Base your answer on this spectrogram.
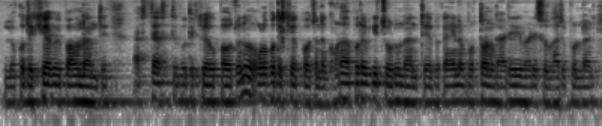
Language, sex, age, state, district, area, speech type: Odia, male, 30-45, Odisha, Koraput, urban, spontaneous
